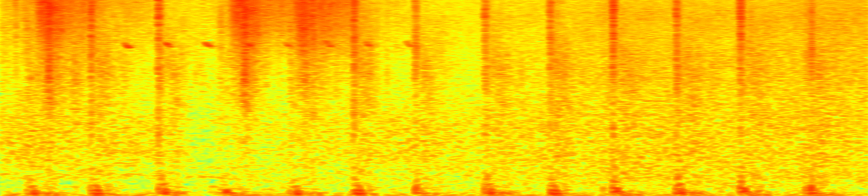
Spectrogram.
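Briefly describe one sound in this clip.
Heavy footsteps of a running creature thud rhythmically on the ground.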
